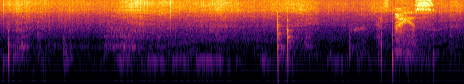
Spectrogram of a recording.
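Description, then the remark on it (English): Steady sizzling of food roasting in olive oil with spices in a pan, a bright crackling hiss throughout, with occasional sharp pops and clicks of a utensil stirring the pan. “Sizzle.”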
